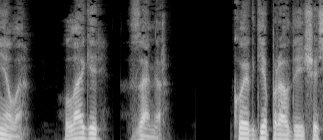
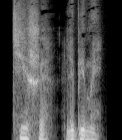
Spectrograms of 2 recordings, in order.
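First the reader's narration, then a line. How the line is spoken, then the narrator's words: Trembling whisper. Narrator (Russian): зашептала Мандана, которая трясло не меньше юного любовника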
